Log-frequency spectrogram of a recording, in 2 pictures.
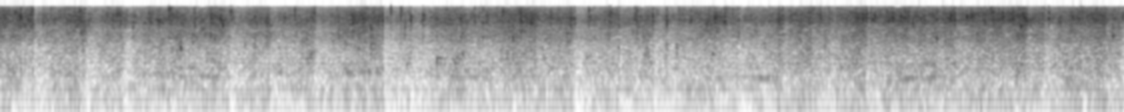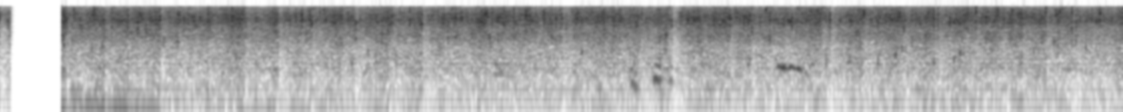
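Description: Steady rain falling onto a concrete slab and a pool of muddy standing water: an even, dense hiss of drops splashing. The sound cuts out for a split second about halfway through.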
